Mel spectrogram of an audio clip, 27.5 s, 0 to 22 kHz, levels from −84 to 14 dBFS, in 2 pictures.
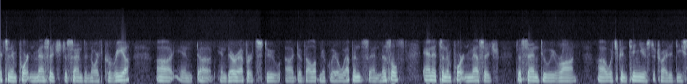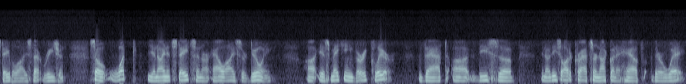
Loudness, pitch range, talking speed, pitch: -20 LUFS, 120-135 Hz, 155 wpm, 125 Hz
